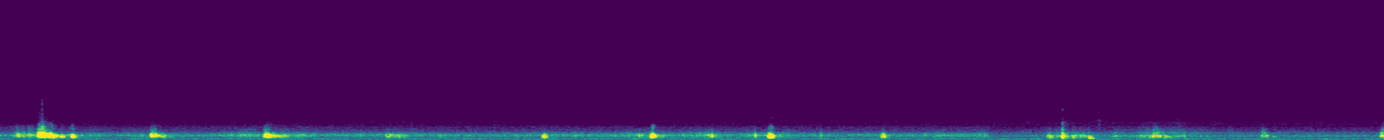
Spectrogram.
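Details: Handheld vascular Doppler over the daughter's facial arteries (labial, facial, infraorbital, supraorbital, supratrochlear) to check flow, as in suspected filler occlusion: rhythmic whooshing pulses about once a second. Normal pulsatile arterial flow.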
